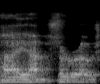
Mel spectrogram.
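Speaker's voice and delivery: rough, creaky, gravelly voice. Remembering a speaker in the library: imitating Sarosh's gravelly deep voice. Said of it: "he had a real gravelly, deep voice".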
